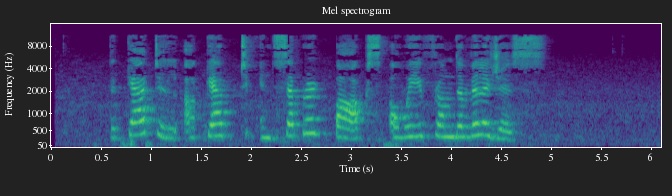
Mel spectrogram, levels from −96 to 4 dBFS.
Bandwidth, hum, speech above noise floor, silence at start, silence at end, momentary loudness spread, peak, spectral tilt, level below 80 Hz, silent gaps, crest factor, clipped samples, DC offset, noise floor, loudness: 11.5 kHz; none; 35 dB; 0.6 s; 1.2 s; 10 LU; -8 dBFS; -2 dB/octave; -62 dBFS; none; 20 dB; under 0.1%; under 0.1%; -60 dBFS; -25 LUFS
